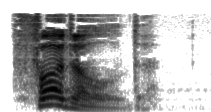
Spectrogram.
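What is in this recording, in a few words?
"fuddled", British English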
